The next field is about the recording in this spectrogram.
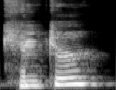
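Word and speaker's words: Tkinter: From Kinter, the T is silent, um, import, and the star just means everything.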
